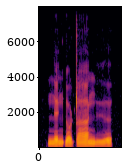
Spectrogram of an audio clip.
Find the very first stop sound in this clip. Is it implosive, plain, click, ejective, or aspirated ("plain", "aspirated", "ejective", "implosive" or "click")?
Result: implosive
